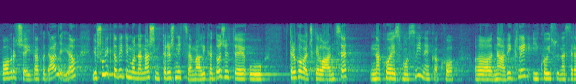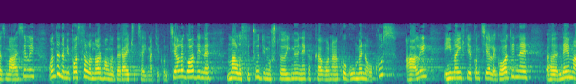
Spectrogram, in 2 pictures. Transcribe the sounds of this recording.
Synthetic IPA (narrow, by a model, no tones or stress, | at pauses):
po̞ʋr̩t͡ɕeit̪ako̞d̪aʎe̞̰jel | jo̞ʃuʋje̞kt̪o̞ʋid̪imo̞nanaʃimt̪r̩ʒnit̪samaːlikad̪dːo̞ːd͡ʑe̞t̪e̞u | t̪r̩ɡo̞ʋat͡ʃke̞lˠant̪se̞ | nako̞je̞smo̞sʋine̞kakʰo̞ | naʋikliikʰo̞jisunasɾazmaːzilio̞nd̪anamje̞po̞st̪alˠo̞no̞ɾmalˠno̞d̪aɾaːjt͡ʃi̥t̪saimat̪je̞ko̞mt̪sjele̞ɡo̞d̪ine̞ | malo̞set͡ʃuːd̪imo̞ʃt̪o̞imajune̞kakʰaʋo̞nako̞ɡume̞nokus | ali | imaixt̪je̞ko̞mt̪sjele̞ɡo̞d̪ine̞ | neːma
